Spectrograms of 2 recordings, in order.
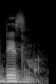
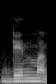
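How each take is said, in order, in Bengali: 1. মাঝের ব্যঞ্জনটি 's'-এর মতো একটি ধ্বনি। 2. মাঝের ব্যঞ্জনটি 'n' ধ্বনি। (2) "ডেনমা না"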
